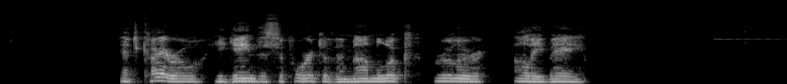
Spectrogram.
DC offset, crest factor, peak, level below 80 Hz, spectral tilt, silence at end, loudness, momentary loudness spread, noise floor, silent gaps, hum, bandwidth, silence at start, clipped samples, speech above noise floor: under 0.1%; 22 dB; -6 dBFS; -64 dBFS; -6.5 dB/octave; 2 s; -26 LUFS; 10 LU; -76 dBFS; none; none; 10.5 kHz; 1.2 s; under 0.1%; 51 dB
